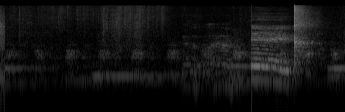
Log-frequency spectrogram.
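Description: A faint quiet stretch, then near the end a short high-pitched cry that falls in pitch, followed at once by a single sharp hand slap: a high-five.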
